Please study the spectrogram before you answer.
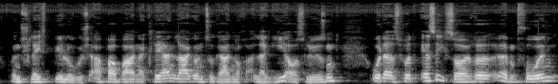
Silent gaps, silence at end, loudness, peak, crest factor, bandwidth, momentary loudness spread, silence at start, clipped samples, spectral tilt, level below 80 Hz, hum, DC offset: none; 0 s; -15 LUFS; 0 dBFS; 14 dB; 19.5 kHz; 5 LU; 0.1 s; under 0.1%; -5.5 dB/octave; -56 dBFS; none; under 0.1%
